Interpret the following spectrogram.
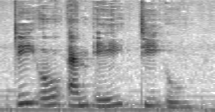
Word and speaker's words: tomato: Number 7, T-O-M-A-T-O. In British pronunciation we call it tomato, tomato, and in American pronunciation we call it tomato, tomato.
